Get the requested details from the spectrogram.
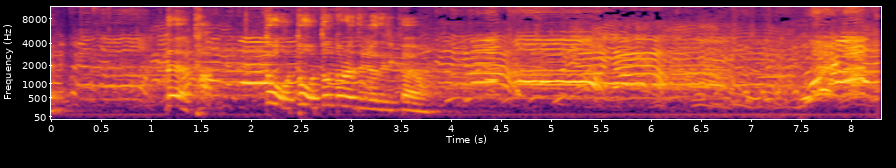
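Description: A young man sings through a microphone over loudspeakers.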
